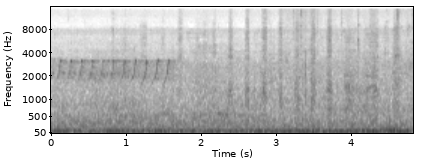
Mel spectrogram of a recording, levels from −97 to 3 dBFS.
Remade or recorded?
recorded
